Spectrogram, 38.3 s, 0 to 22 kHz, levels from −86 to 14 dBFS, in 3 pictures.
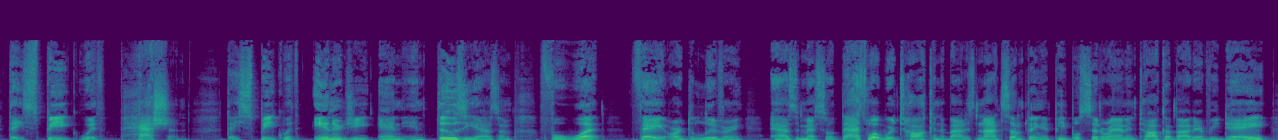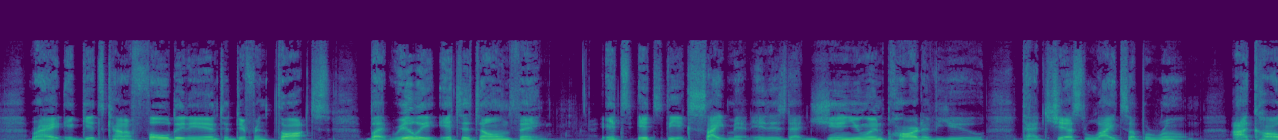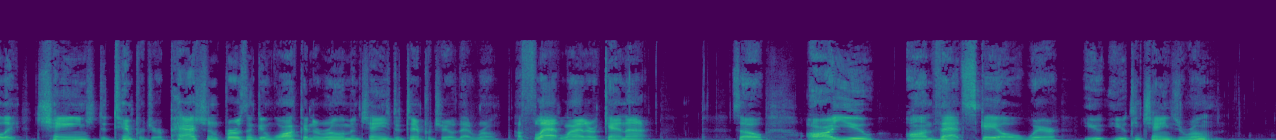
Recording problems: none

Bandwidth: 15.5 kHz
